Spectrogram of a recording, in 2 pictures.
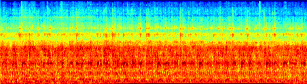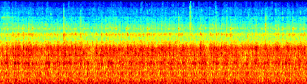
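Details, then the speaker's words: Food truck engine just started, throttle held slightly open to give gas, then let off; steady even rumble easing into a smooth, healthy idle; owner says she sounds good. "All right, she sounds good."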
